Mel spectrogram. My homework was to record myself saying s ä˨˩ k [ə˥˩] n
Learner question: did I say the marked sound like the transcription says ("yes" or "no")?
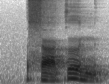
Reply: yes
